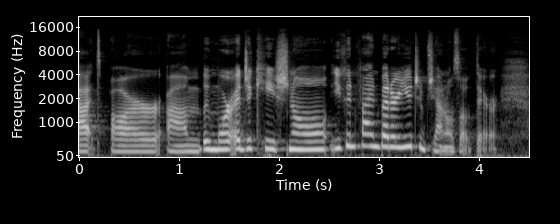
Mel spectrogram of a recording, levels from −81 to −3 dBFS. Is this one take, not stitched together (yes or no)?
no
